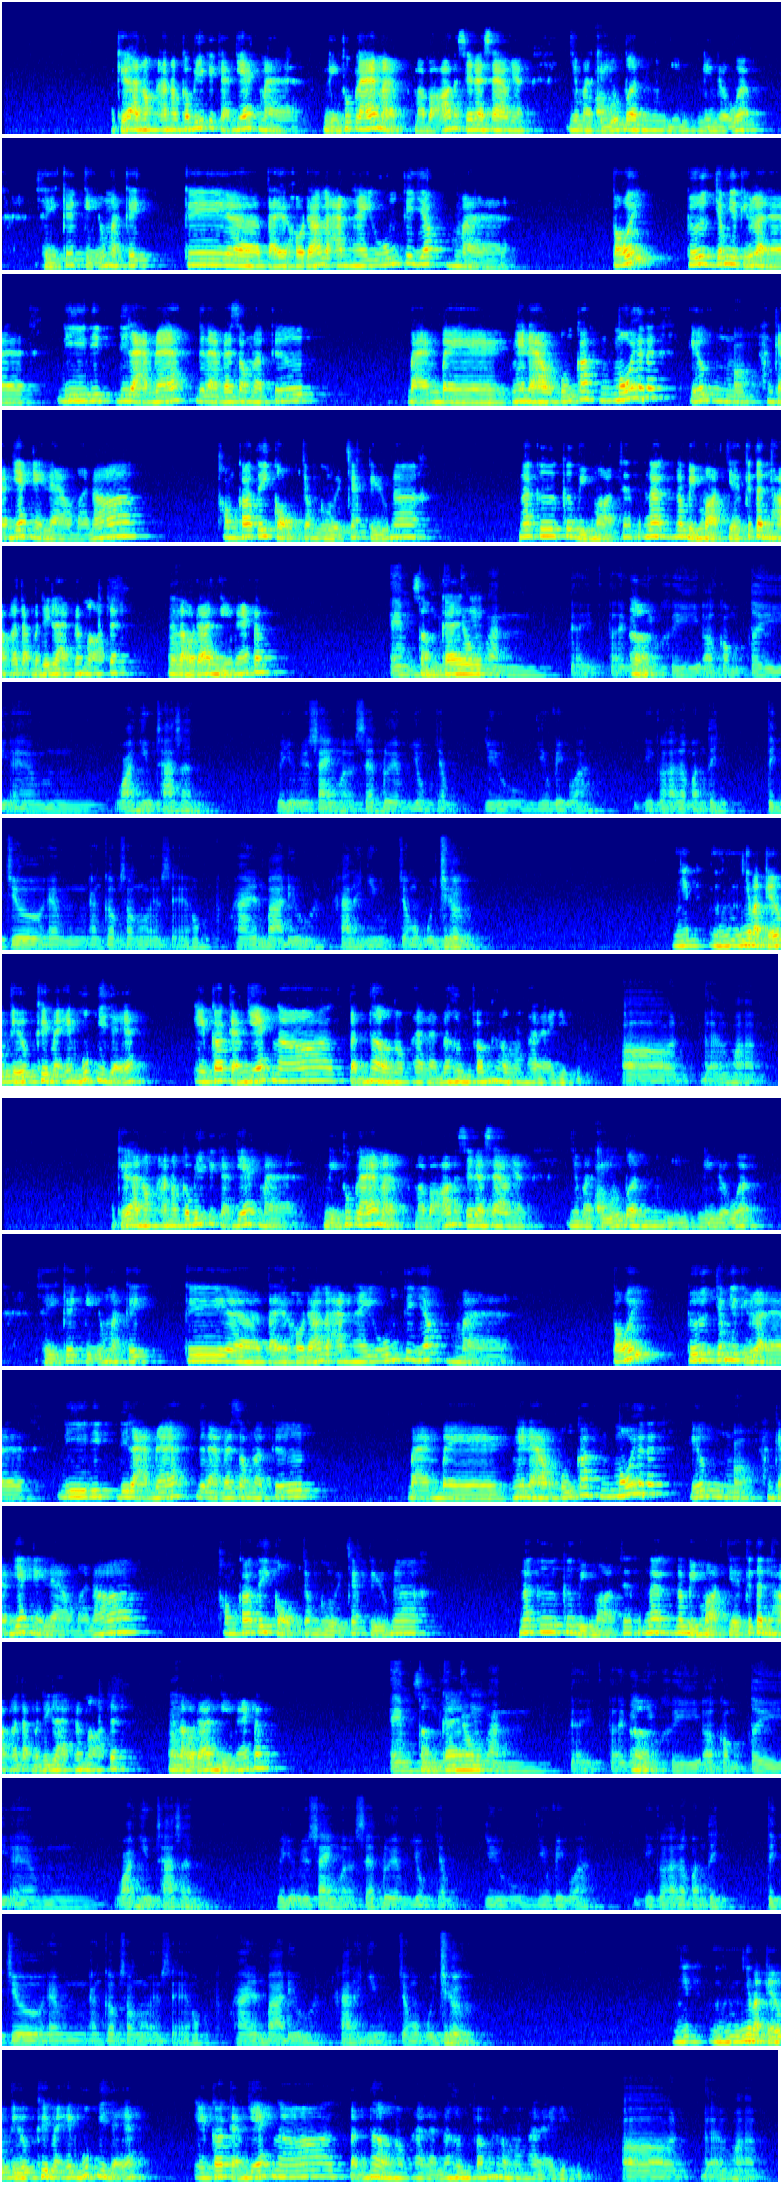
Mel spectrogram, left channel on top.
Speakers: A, on the left; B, in the centre.
A: kiểu anh không- anh không có biết cái cảm giác mà nghiện thuốc lá mà mà bỏ nó sẽ ra sao nha nhưng mà
B: ờ,
A: kiểu bên nghiện, nghiện rượu á thì cái kiểu mà cái cái ờ, tại hồi đó là anh hay uống cái giấc mà tối cứ
B: ờ,
A: giống như kiểu là đi đi đi làm ra đi làm ra xong là cứ bạn bè ngày nào cũng có mối hết á kiểu
B: ờ,
A: anh cảm giác ngày nào mà nó không có tí cồn trong người chắc kiểu nó nó cứ cứ bị mệt á. nó nó bị mệt về cái tinh thần á tại mình đi làm nó mệt á
B: ờ.
A: nên là hồi đó anh nghiện ác lắm
B: Em
A: xong
B: cũng
A: cái
B: giống giống anh tại tại vì
A: ờ
B: nhiều khi ở công ty em quá nhiều task á anh ví dụ như sáng mà sếp đưa em dùng chậm nhiều nhiều việc quá thì có thể là khoảng tới tới trưa em ăn cơm xong đó em sẽ hút 2 đến 3 điếu khá là nhiều cho một buổi trưa
A: nhưng, nhưng mà kiểu kiểu khi mà em hút như vậy á em có cảm giác nó tỉnh hơn không hay là nó hưng phấn hơn không hay là cái gì
B: ờ, để mà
